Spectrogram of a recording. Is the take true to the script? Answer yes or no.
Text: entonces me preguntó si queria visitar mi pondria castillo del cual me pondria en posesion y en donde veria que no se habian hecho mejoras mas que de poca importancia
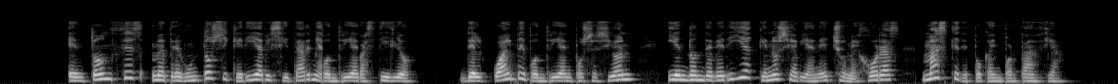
yes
